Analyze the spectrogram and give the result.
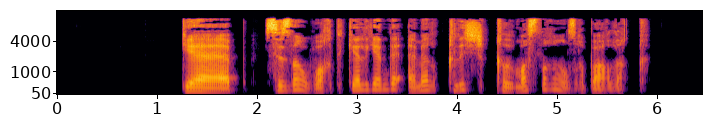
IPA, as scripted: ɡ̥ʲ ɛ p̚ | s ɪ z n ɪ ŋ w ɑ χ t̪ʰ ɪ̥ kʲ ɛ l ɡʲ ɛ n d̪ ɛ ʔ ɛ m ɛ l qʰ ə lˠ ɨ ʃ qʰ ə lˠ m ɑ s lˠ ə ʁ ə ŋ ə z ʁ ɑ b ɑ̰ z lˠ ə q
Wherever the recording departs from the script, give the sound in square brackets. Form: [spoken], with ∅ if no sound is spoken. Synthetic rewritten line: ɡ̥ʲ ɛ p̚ | s ɪ z n ɪ ŋ w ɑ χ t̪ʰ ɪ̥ kʲ ɛ l ɡʲ ɛ n d̪ ɛ ʔ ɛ m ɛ l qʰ ə lˠ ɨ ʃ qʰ ə lˠ m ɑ s lˠ ə ʁ ə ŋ ə z ʁ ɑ b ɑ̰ [ʁ] lˠ ə q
